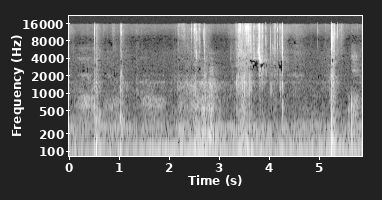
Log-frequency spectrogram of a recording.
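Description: Adhesive tape is pulled and torn while a homemade face mask is made, giving quiet close crinkles and several sharp ripping snaps at irregular intervals, with no talking.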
